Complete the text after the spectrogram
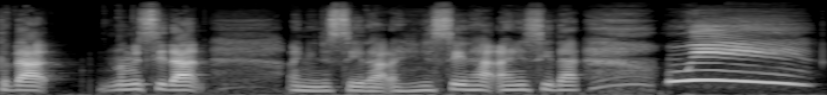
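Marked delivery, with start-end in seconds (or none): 3.3-4.1 sharp gasp into a high squeal; gasp, then squeal high. Real, not acted. Streamer reacting to a bikini picture with a high squeal.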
